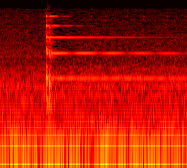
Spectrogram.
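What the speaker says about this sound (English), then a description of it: "Cindy, make the cat bell go double ding if you're still here." A small bell on a cat toy gives a single quick, light ding that rings on briefly before fading, faint against a quiet night-time background hiss.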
